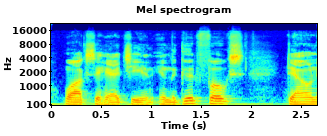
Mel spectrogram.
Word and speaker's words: Waxahachie: The wax is spoken walks if you say it right, but it's wax to the lax, they've no linguistic might. Hatchie rhymes with Apache, which has never been hard to say, yet after the walks, folks simply lose their way.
